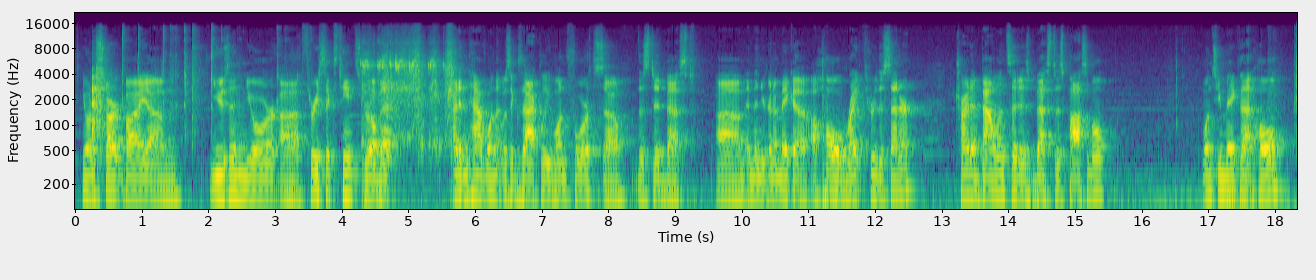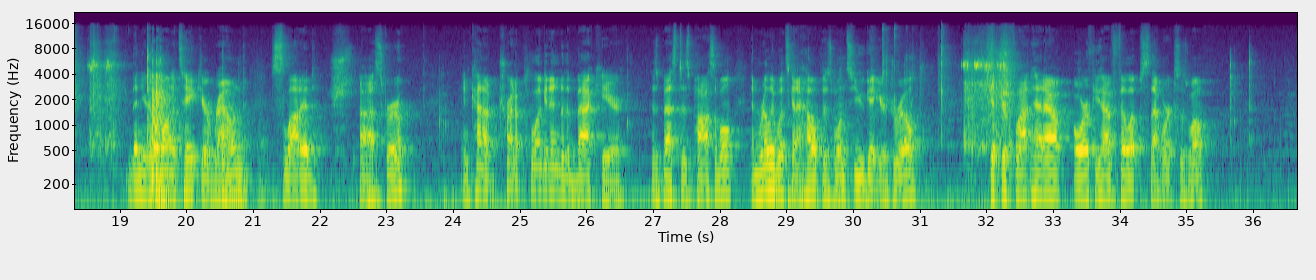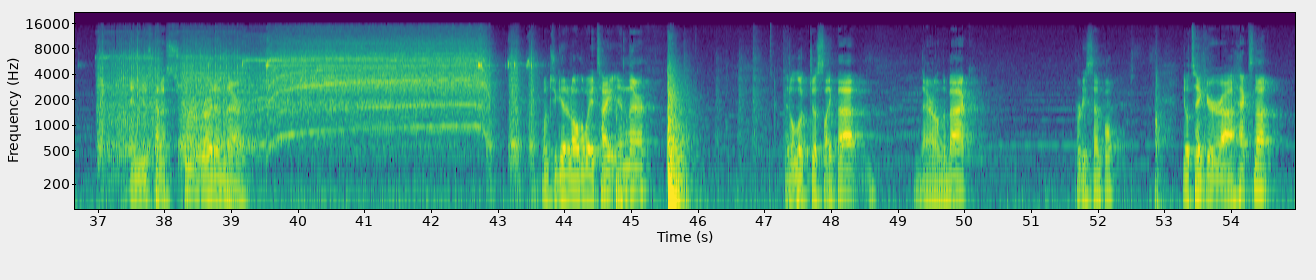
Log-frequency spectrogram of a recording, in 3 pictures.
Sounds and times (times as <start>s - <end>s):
Drill: 4.3s - 5.8s, 18.5s - 19.1s, 31.6s - 32.4s, 37.0s - 43.6s.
